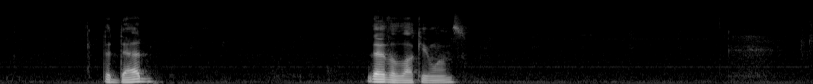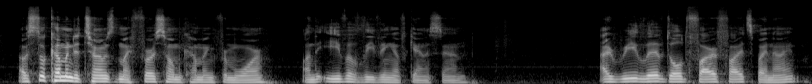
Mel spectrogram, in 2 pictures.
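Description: A young man reads aloud calmly into a microphone, heard over a loudspeaker in a hall.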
